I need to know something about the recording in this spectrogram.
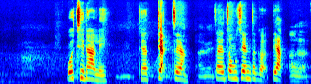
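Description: An elderly woman talks cheerfully close by.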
